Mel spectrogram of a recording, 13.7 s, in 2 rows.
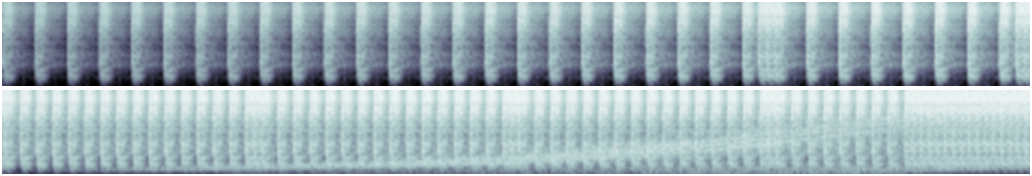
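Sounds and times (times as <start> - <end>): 
snare drum roll in 140bpm drum loop: 3.9 - 13.6.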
